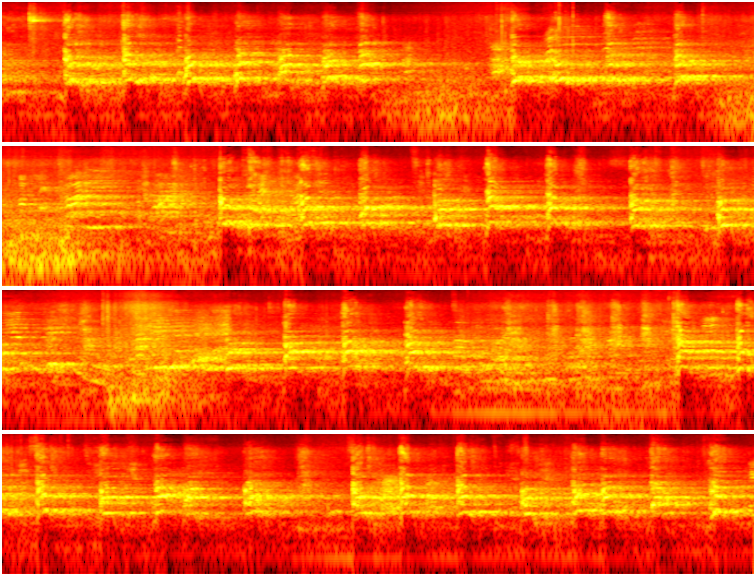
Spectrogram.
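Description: A dog yipping and barking over and over in quick, high-pitched yaps, several a second, almost without a break.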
